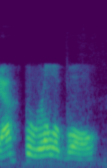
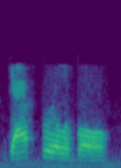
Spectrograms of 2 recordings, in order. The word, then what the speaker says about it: Gasparilla Bowl: there would be the gasparillable for the Boca Raton bowl no no no say say it right Bad Boy Mowers Gasparilla Bowl they could also play in The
